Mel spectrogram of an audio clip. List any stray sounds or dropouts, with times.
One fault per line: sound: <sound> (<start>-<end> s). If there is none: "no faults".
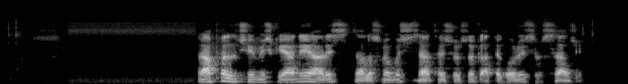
no faults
